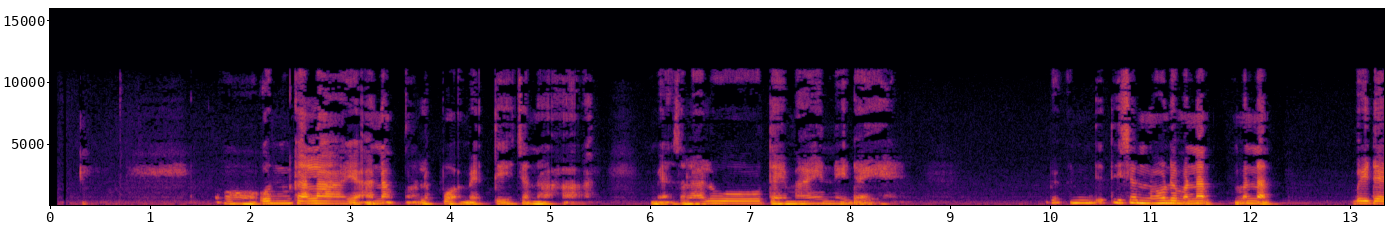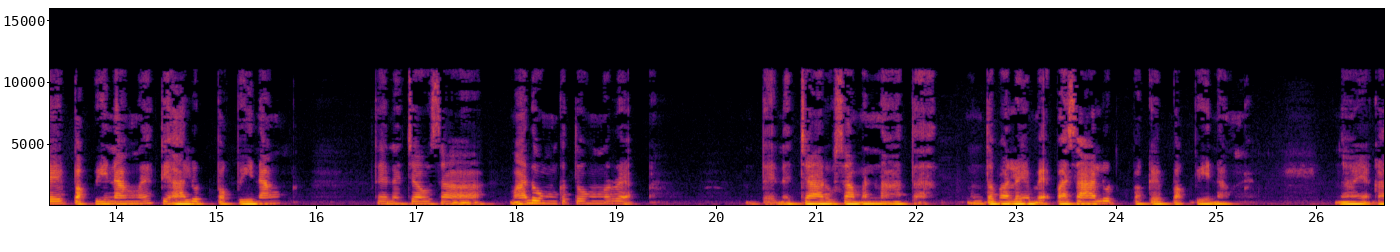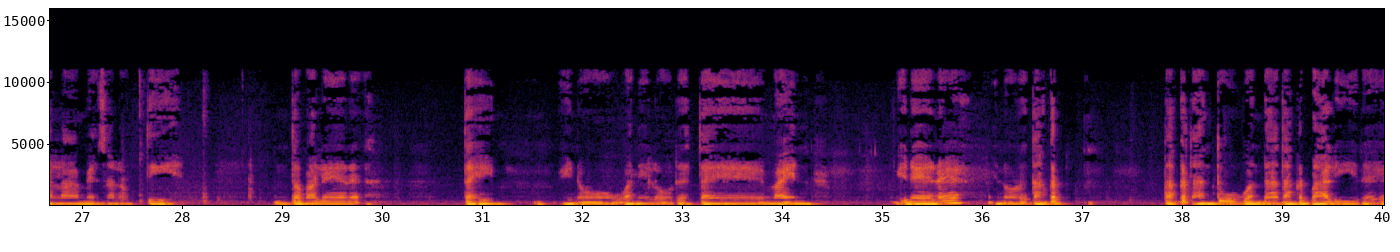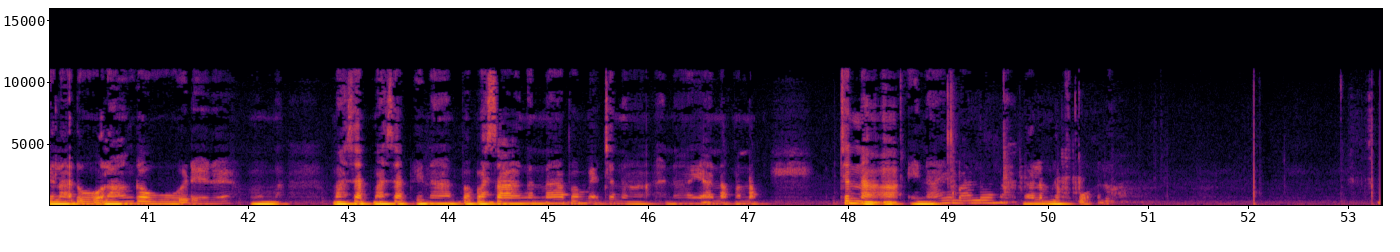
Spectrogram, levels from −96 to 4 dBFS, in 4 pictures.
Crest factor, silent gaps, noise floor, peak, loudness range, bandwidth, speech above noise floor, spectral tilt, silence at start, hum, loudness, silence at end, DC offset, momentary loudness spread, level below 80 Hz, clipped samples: 18 dB; none; -60 dBFS; -2 dBFS; 7 LU; 11.5 kHz; 40 dB; -7 dB/octave; 0.3 s; none; -20 LUFS; 1.25 s; under 0.1%; 16 LU; -62 dBFS; under 0.1%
